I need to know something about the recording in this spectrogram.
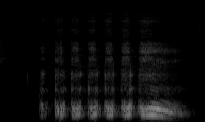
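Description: A man's voice making a quick, wordless run of short pulses, several a second, that ends in a longer falling tone.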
